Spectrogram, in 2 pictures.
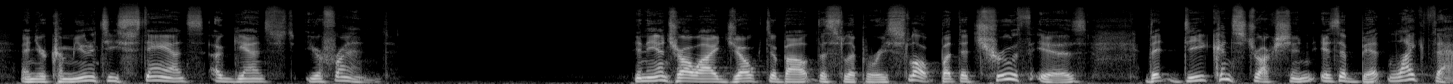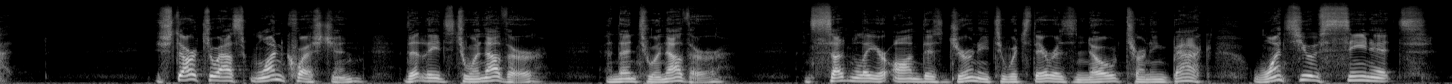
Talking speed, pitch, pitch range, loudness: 120 wpm, 135 Hz, 120-155 Hz, -20 LUFS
